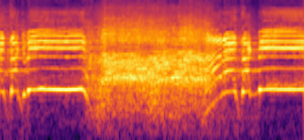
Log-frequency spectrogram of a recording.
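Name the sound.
crowd shouting response to religious slogan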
